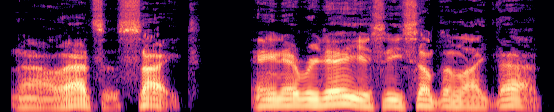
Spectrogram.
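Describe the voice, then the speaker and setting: An actor playing a gruff, wary old islander sailor in a video game, with a gravelly, husky voice and salty, folksy, blunt talk. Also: male voice, mid-range voice, dry recording, clean studio sound, full character voice. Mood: wry, wary. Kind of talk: scripted video game voice lines.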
